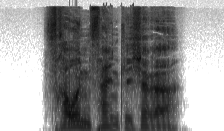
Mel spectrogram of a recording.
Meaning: inflection of frauenfeindlich: 1. strong/mixed nominative masculine singular comparative degree 2. strong genitive/dative feminine singular comparative degree
- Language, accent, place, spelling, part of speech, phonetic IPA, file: German, Germany, Berlin, frauenfeindlicherer, adjective, [ˈfʁaʊ̯ənˌfaɪ̯ntlɪçəʁɐ], De-frauenfeindlicherer.ogg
